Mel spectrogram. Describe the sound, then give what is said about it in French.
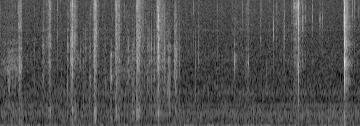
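A scalpel cuts through the base of a fish's fins during skinning, giving a series of small, sharp clicks and snips spaced fairly evenly, faint overall, with one louder snap near the end. “Voilà, là je coupe la base des nageoires pour pouvoir continuer le dépeçage.”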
